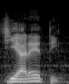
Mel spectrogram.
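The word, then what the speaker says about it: Schiaretti: 23.83 Patricia ella y juanti cómo que se pronuncia ese nombre es chiaretti chiaretti con 6 pun 78 por verdad son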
